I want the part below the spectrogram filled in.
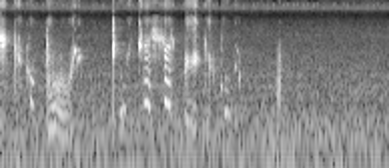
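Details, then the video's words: Talking pet budgerigar at its cage window chatting with its owners; a quick burst of squeaky, warbling chatter and harsh notes in the first two seconds, then fading to a few faint chirps. "Talking Parakeet"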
